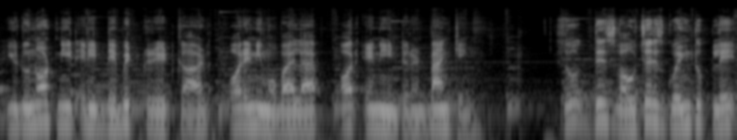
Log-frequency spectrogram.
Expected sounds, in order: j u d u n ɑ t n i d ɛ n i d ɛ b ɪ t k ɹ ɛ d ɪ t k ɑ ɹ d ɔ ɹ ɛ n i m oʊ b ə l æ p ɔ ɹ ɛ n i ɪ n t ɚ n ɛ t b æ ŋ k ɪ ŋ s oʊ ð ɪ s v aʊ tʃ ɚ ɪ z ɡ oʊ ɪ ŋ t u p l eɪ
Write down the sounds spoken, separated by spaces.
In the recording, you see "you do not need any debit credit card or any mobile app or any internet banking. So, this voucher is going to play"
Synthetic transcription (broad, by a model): j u d u n ɑ t n i d ɛ n i d ɛ b ɪ t k ɹ ɛ d ɪ t k ɑ ɹ d ɔ ɹ ɛ n i m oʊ b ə l æ p ɔ ɹ ɛ n i ɪ n t ɚ n ɛ t b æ ŋ k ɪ ŋ s oʊ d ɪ s v aʊ tʃ ɚ ɪ z ɡ oʊ ɪ ŋ t u p l eɪ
